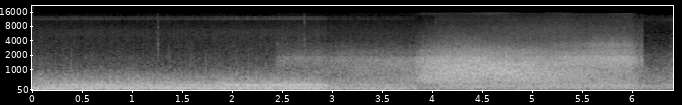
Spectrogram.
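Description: Jet aircraft engine noise: a low rumble for the first three seconds, then a louder, higher rushing noise from about four seconds in.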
